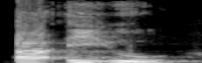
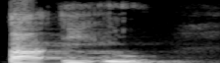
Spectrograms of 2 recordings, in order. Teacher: আলিফের উচ্চারণটা ধাক্কা দিয়ে করা লাগে না, হামজার উচ্চারণটা ধাক্কা দিয়ে করতে হয়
